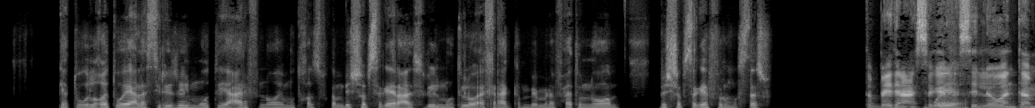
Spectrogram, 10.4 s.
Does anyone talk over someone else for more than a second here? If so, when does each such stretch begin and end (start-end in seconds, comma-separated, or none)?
none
